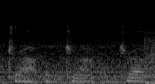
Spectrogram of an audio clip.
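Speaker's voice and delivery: fading away. Real, not acted. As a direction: let it sink to a whisper. Temperature falling, voice fading.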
